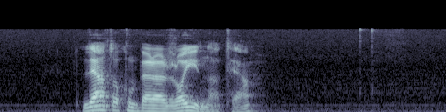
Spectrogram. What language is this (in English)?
Faroese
